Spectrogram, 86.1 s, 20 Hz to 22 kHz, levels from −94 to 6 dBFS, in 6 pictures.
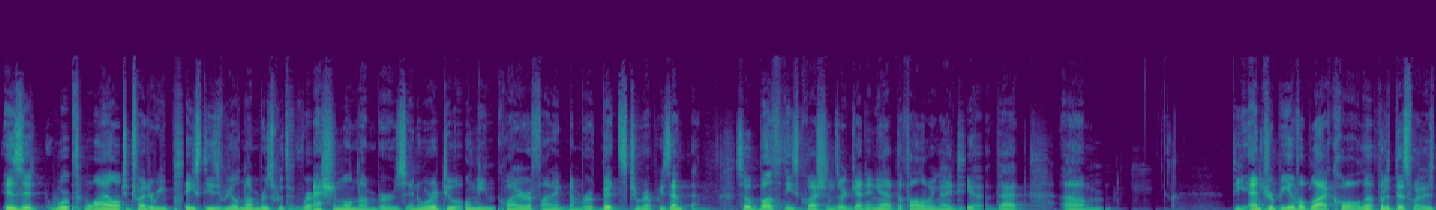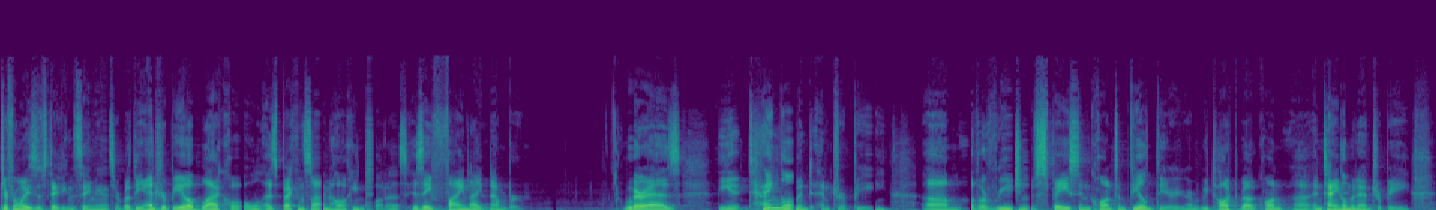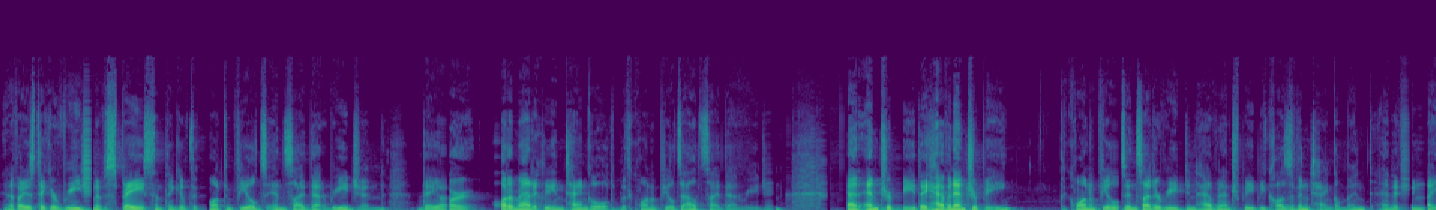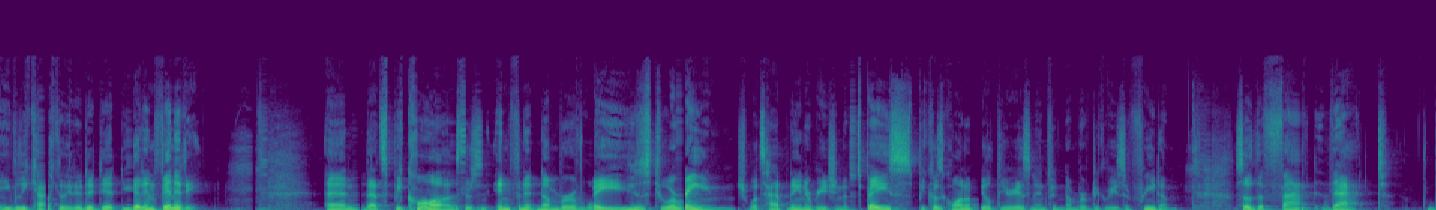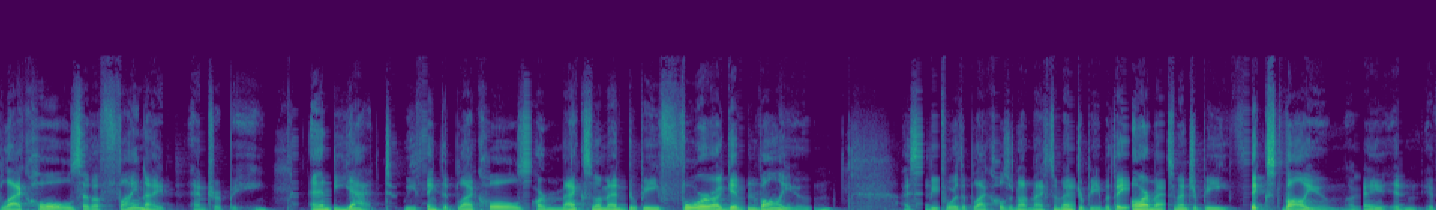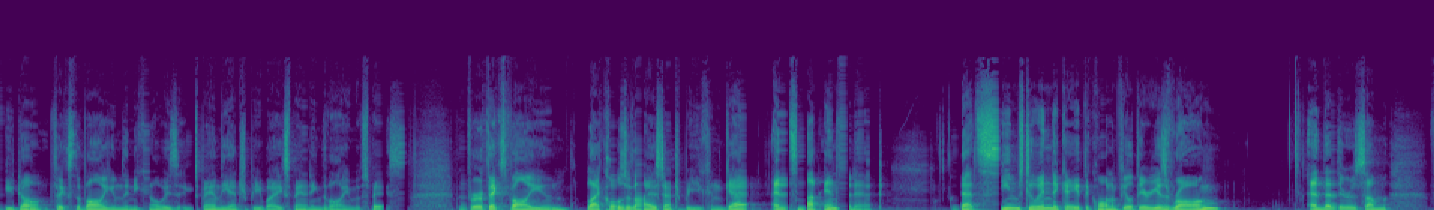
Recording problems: choppy; very; 10% of the speech affected

